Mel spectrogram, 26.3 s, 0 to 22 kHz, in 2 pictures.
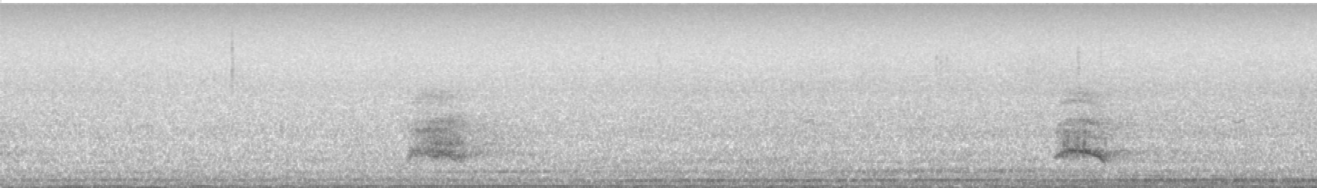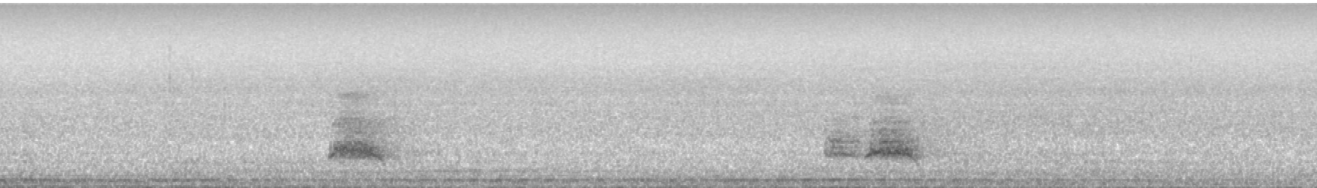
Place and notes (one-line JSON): {"title": "Muntjack on Malvern Hills, Malvern, UK - Muntjack", "date": "2021-06-14 01:13:00", "description": "These very shy and infrequent visitors to our area are heard moving across the landscape of the hills on a windy night. I believe there are 2 of these deer in this clip captured with the microphones on the roof of the house.\nI have placed the location where I believe the Muntjacks might be.\nMixPre 6 II with 2 x Sennheiser MKH 8020s.", "latitude": "52.08", "longitude": "-2.34", "altitude": "239", "timezone": "Europe/London"}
